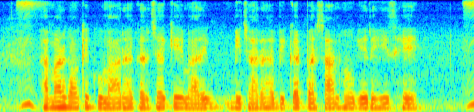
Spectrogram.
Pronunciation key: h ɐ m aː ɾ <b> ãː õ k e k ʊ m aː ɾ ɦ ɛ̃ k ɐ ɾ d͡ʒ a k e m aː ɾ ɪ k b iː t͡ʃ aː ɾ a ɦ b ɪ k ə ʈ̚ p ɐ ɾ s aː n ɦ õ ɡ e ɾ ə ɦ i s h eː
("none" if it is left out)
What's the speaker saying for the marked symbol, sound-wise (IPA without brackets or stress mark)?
ɡ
